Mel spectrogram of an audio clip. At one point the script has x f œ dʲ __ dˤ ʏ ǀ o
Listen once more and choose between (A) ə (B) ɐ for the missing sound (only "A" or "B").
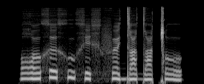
A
